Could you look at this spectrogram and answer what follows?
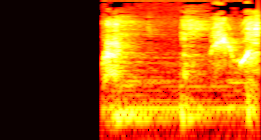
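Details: A budgerigar repeatedly says "gotcha" in a thin, raspy, high-pitched voice after a moment of silence.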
